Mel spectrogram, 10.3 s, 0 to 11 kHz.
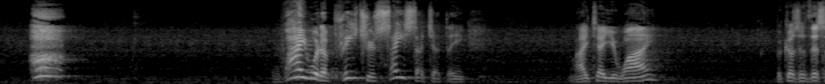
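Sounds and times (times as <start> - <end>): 
listener gasping: 0.4 - 1.0
speech: 3.8 - 6.0, 7.2 - 8.3, 9.7 - 10.3.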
